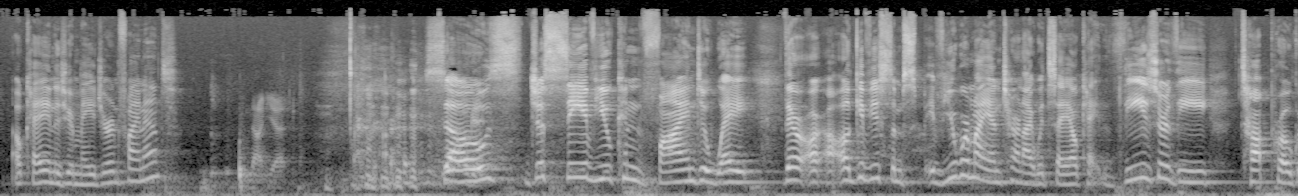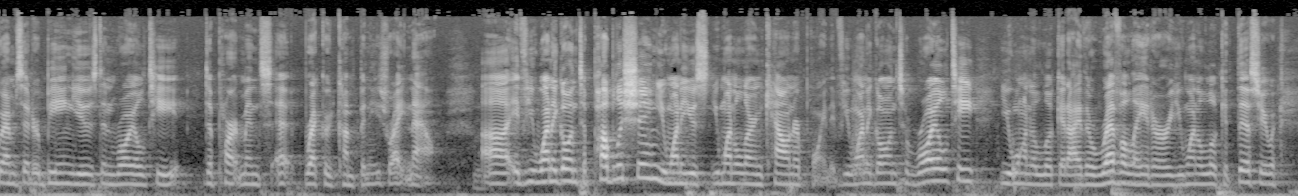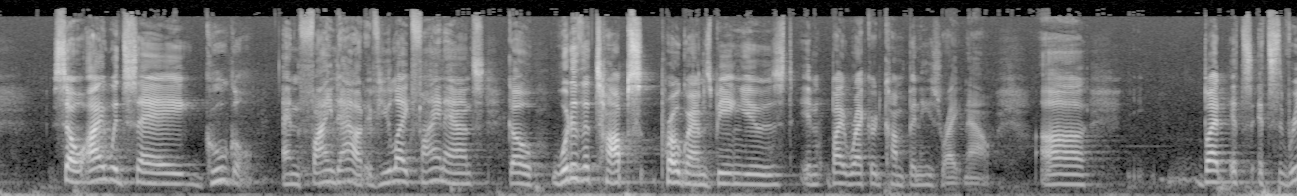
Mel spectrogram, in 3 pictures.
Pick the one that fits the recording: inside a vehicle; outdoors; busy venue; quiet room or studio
busy venue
